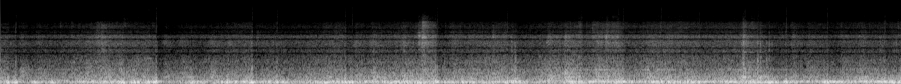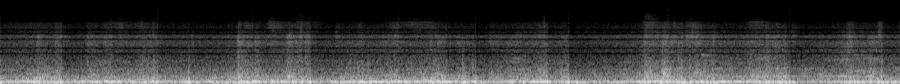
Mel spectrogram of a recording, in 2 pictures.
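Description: Iyo Railway Takahama Line electric train running at speed, heard from inside the passenger car: a steady low rumble of wheels on rail, with a few sharp clicks.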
